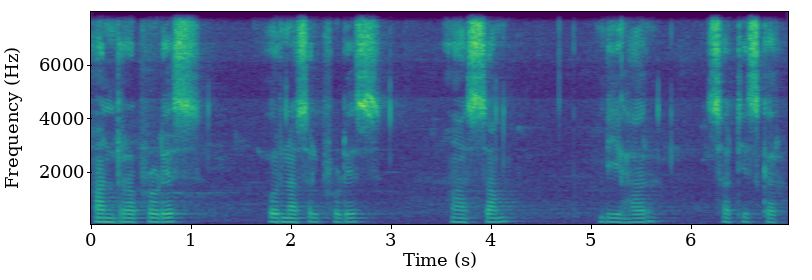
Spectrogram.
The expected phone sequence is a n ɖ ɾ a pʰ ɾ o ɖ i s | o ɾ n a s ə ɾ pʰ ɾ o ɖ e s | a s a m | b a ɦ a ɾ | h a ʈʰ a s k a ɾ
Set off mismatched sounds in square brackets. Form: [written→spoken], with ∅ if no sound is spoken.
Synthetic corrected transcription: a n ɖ ɾ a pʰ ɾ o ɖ [i→e] s | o ɾ n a s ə [ɾ→l] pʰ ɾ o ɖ e s | a s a m | b [a→i] ɦ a ɾ | [h→s] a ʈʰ [a→i] s k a ɾ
